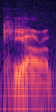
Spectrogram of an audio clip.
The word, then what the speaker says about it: Kira: If I got that right, it's pronounced Kiara, but anything will do.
